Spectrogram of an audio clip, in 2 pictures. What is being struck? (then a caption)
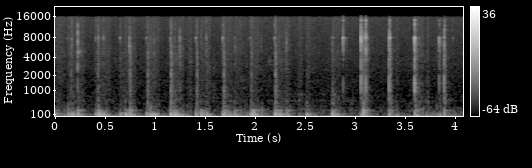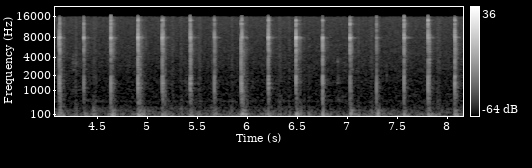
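Small metal key tapped with fingernails. A small solid metal metal door key lying in an open palm is tapped with several fingernails. Quick, light clicking taps with bright, sharp ticks over soft low thumps come about four per second, loose and irregular at first, then settling into a steadier rhythm. Each tap dies away almost instantly.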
